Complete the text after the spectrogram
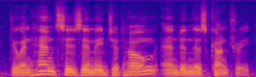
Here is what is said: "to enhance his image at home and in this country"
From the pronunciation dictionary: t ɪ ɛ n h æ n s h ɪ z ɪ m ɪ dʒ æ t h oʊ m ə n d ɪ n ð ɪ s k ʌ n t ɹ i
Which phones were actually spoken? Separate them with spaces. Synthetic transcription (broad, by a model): t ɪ ɛ n h æ n s h ɪ z ɪ m ɪ dʒ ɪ t h oʊ m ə n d ɪ n ð ɪ s k ʌ n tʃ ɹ i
